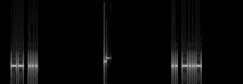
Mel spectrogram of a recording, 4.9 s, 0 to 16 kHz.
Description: Morse code, heard as a keyed tone, about 36 wpm, 700 Hz. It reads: MS IX
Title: Top Two Letter Combinations in Words 35wpm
